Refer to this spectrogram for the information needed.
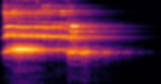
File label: Production Element Title Transition Crystal Element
